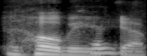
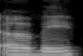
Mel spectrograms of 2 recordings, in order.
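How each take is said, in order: First: The name starts with an h sound. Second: The name starts without an h sound. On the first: "but Hobie" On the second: "he might pronounce it Obi because he's British"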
